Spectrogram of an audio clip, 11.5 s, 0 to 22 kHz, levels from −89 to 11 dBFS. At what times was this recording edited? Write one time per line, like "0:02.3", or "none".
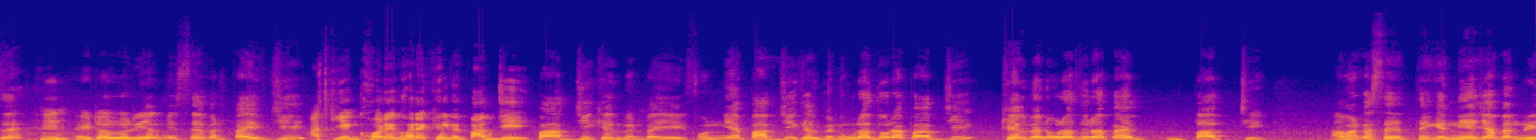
none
